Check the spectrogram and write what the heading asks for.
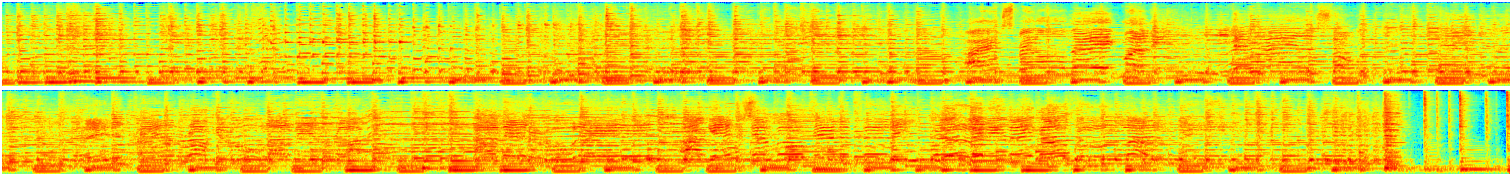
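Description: Acoustic bluegrass band playing an instrumental passage: banjo, mandolins, fiddle, acoustic guitar and upright bass, over a steady bass beat.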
